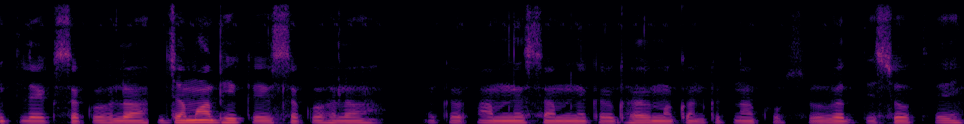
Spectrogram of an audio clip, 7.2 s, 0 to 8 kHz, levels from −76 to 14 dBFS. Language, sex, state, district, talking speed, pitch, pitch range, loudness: Chhattisgarhi, male, Chhattisgarh, Jashpur, 125 wpm, 115 Hz, 115-120 Hz, -36 LUFS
